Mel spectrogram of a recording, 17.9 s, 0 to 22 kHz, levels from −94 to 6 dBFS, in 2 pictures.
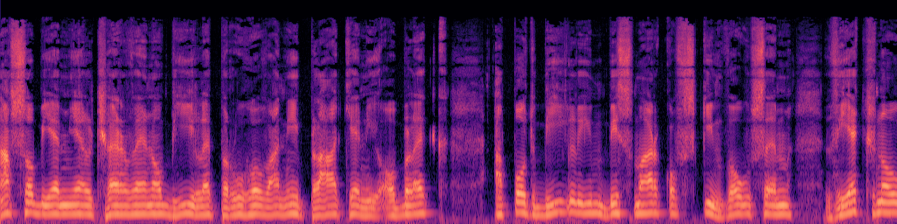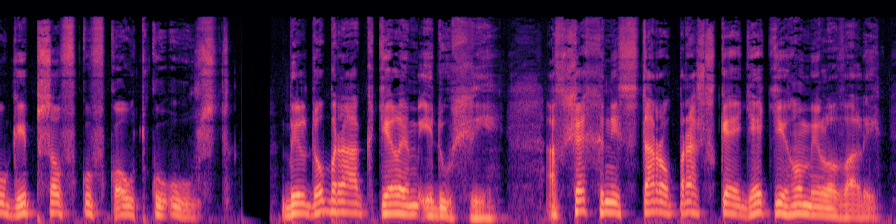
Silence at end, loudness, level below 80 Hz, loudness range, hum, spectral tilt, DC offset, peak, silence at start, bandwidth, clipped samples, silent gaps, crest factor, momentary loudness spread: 0.15 s; -19 LUFS; -38 dBFS; 2 LU; none; -5 dB/octave; under 0.1%; -2 dBFS; 0 s; 17 kHz; under 0.1%; none; 18 dB; 8 LU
